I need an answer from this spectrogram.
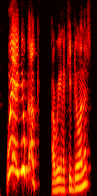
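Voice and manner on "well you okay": very high, louder mock objection; hammed-up squawk of objection; sputtering protest. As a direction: start protesting and get cut off. Next protester cut off.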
